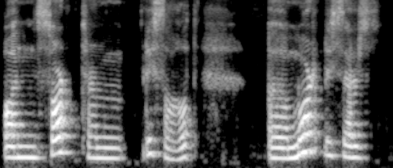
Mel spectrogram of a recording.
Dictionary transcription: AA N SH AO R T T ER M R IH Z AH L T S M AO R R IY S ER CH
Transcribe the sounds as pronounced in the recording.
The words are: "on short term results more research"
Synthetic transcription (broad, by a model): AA N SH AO R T T ER M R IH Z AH L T M AO R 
